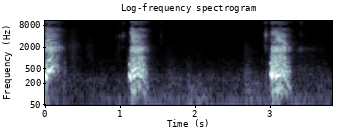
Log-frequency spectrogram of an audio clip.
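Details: Person with a cold and allergic rhinitis, runny and stuffy nose and fever for five days: three sharp, explosive sneezes about a second apart, separated by quiet.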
